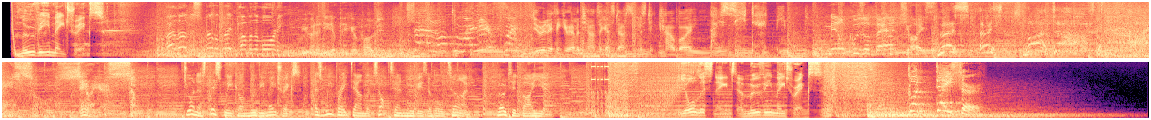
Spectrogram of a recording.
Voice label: english british podcasts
